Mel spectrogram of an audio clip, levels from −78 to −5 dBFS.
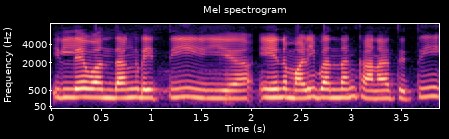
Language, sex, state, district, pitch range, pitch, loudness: Kannada, female, Karnataka, Dharwad, 255-275 Hz, 270 Hz, -14 LUFS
